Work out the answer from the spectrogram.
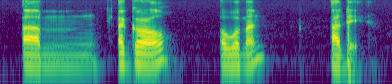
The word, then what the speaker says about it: adik: And the K with the glottal stop.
